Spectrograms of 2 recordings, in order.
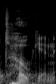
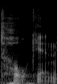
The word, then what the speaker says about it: Token: his name is still token it's not tolkien his name is token black in the episode stan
